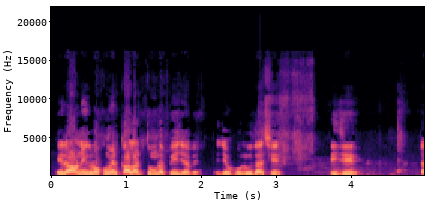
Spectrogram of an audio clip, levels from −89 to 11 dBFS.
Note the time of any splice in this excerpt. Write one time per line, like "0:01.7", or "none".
none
